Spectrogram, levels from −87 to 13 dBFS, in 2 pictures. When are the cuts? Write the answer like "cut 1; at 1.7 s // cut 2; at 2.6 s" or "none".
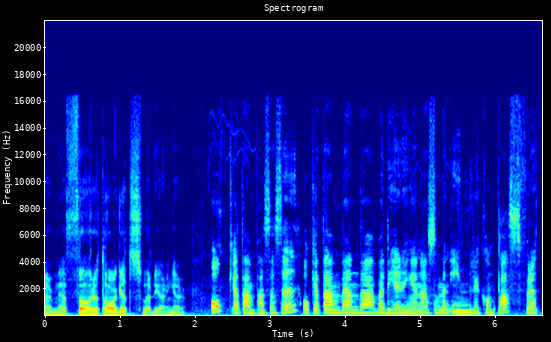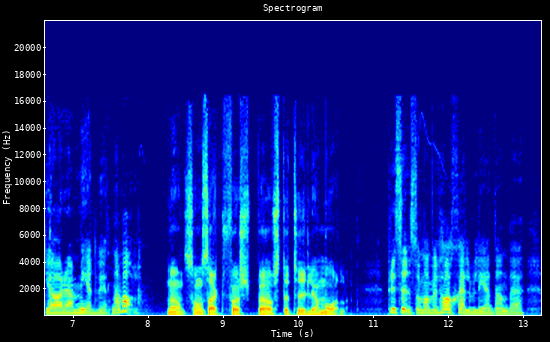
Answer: cut 1; at 3.4 s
